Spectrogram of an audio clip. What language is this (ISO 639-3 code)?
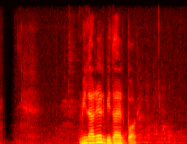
ben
